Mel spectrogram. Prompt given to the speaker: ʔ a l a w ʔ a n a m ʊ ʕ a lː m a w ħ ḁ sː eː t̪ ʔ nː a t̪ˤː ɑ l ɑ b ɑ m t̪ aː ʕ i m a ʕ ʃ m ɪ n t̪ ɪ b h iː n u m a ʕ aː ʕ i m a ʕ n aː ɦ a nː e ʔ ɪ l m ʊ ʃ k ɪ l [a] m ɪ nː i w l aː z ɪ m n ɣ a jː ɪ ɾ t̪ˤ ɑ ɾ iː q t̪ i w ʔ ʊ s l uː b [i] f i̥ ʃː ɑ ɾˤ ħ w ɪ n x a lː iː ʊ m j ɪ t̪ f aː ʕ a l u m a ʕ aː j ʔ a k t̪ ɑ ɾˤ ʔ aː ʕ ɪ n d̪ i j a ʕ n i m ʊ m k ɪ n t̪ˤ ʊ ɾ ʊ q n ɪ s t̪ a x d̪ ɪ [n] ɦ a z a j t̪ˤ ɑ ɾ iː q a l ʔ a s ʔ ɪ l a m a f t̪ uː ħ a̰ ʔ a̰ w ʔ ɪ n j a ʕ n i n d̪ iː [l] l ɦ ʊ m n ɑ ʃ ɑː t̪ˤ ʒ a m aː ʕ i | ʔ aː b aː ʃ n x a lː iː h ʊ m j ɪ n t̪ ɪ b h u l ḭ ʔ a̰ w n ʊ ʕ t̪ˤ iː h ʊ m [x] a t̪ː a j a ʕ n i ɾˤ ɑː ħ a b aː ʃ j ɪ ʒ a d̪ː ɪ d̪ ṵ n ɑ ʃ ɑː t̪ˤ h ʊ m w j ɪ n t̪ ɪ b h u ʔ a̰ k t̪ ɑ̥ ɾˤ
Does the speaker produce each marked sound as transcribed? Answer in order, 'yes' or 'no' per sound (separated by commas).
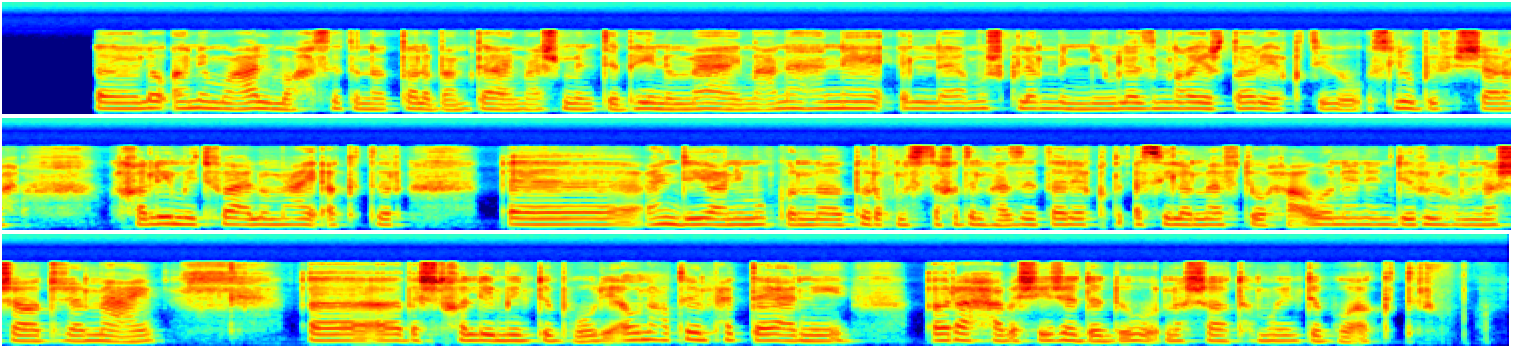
yes, yes, no, no, no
